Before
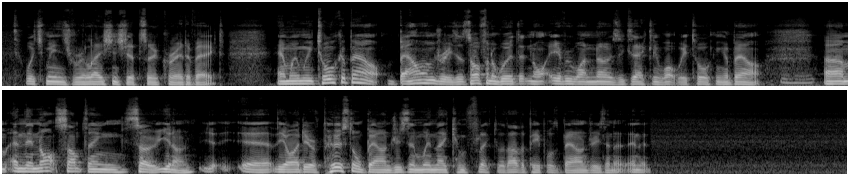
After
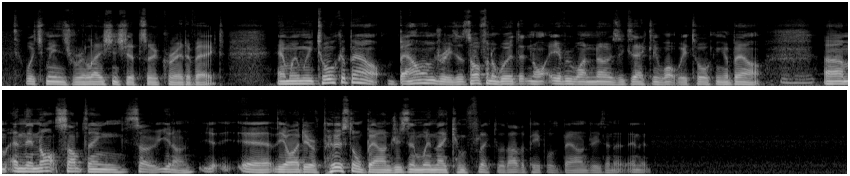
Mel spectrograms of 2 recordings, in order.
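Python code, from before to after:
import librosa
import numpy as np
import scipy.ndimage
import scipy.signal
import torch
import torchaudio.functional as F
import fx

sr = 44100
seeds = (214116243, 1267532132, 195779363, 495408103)

y = fx.gain(x, sr, db=fx.line((9.43, -2.0), (9.92, -9.0), (10.83, -2.0), (12.96, -2.0), (13.93, -10.5)))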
